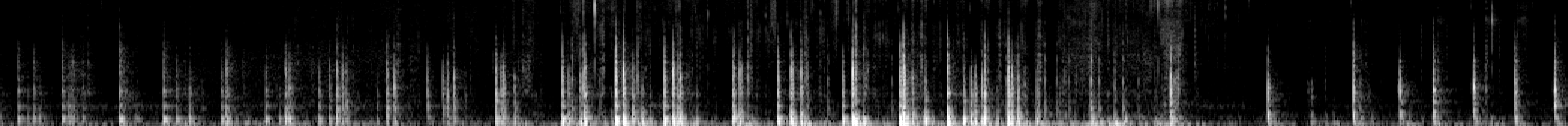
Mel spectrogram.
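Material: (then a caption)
Cardboard. A tall, hollow black-and-white printed cardboard box held close to the microphone is knocked and tapped with gloved fingertips. The taps are dull, low, hollow thuds with almost no ring, coming in quick, irregular bursts that grow denser and louder midway. After a brief pause near the end, a few sparser taps follow.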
